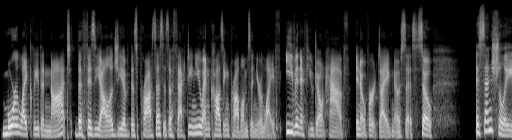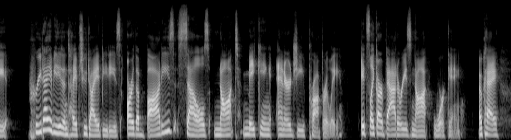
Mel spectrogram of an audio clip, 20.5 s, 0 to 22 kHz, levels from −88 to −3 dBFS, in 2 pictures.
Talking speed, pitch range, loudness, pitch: 140 wpm, 150-190 Hz, -21 LUFS, 160 Hz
